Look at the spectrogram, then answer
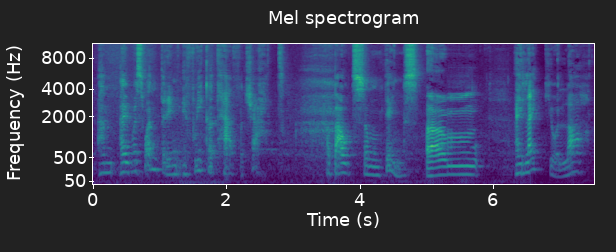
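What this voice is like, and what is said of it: Put-on Icelandic accent. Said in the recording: “with an Icelandic accent?”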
